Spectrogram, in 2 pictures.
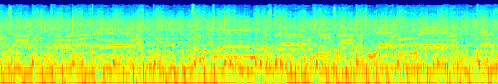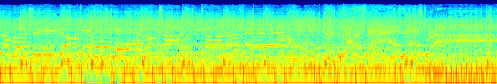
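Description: A loud, dense rock song plays straight through, with driving drums, heavy guitars and what sounds like shouted vocals filling the whole mix at a steady, high volume.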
